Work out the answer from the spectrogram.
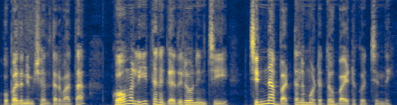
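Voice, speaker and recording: A man's voice: medium pitch, very animated, normal speed, warm tone. A man narrating a scripted family story as a dramatic storyteller.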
